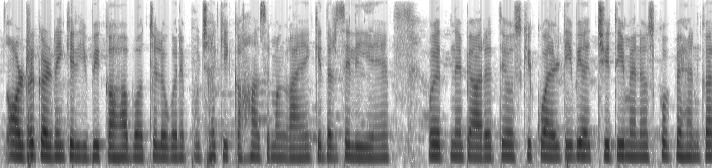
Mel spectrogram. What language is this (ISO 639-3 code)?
urd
